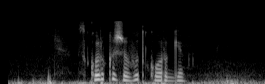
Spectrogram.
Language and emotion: Russian, neutral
